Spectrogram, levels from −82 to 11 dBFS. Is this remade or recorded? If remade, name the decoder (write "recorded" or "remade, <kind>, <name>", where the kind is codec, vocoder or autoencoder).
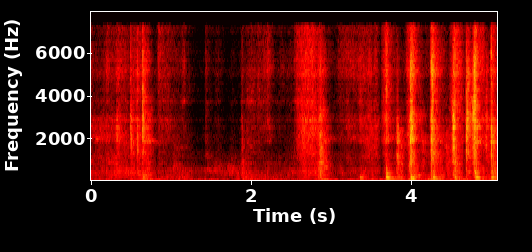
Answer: remade, codec, SNAC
